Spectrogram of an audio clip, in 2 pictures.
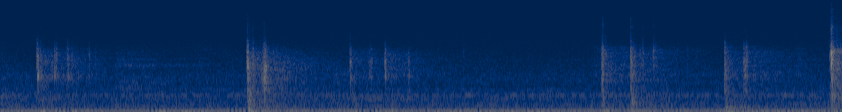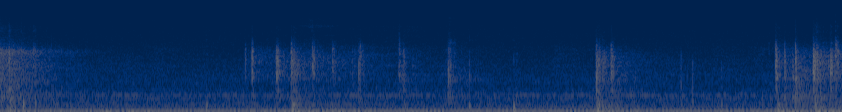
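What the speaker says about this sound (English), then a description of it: "let us type two lines" Computer keyboard keys are struck in scattered bursts, quick clusters of crisp clicks broken by pauses, with a few heavier single presses, heard close over a steady low electrical hum.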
